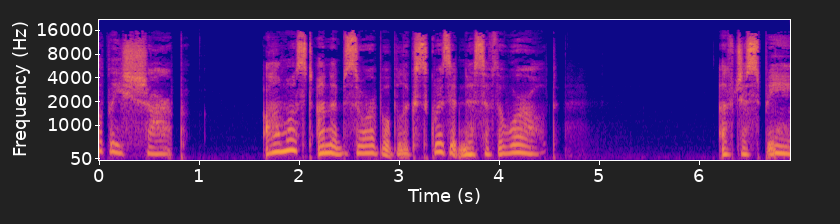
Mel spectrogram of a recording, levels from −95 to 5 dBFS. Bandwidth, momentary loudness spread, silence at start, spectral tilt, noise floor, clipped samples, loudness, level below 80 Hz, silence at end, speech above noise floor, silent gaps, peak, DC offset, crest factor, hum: 16.5 kHz; 12 LU; 0 s; -3 dB/octave; -74 dBFS; under 0.1%; -22 LUFS; -60 dBFS; 0 s; 50 dB; none; -4 dBFS; under 0.1%; 22 dB; none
